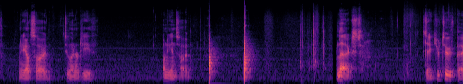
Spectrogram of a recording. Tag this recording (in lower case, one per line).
speech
